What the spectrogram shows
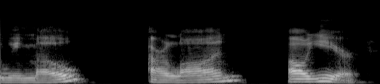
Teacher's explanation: it's a very nice smooth utterance with breaks between we mow and our lawn and all year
